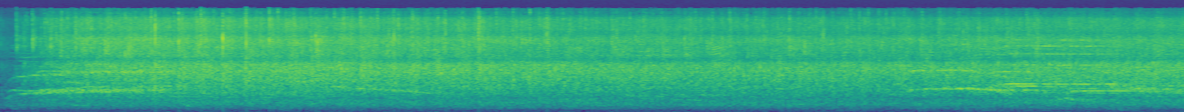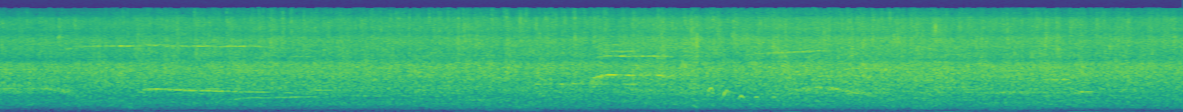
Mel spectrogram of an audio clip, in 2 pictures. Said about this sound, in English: So now is the time for you to return to your classroom, but we'd like you to walk out through this aisle, if you could, and our grown-up students would like to give you a round of applause. One more time for being kindergartners.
